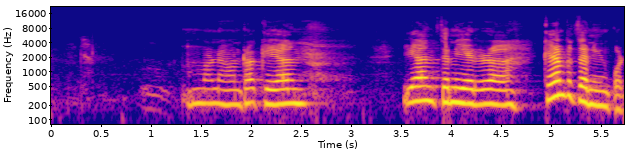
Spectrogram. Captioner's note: speaking Anmatyerr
